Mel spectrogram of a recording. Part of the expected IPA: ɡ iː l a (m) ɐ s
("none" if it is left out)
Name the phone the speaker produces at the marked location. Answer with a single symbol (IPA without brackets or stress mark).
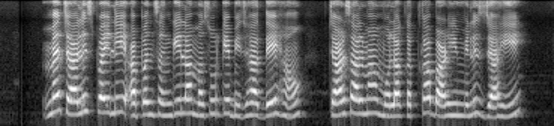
m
